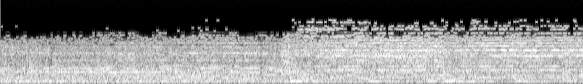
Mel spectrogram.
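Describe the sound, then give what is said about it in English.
A loud, steady rumble of a ship's engines running hard after being got working again, a dense low throb with a rough mechanical texture that grows slightly fuller partway through. “The chief engineer didn't fail them, and no sound was ever sweeter to the men's ears than the throb of the ship's engines.”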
